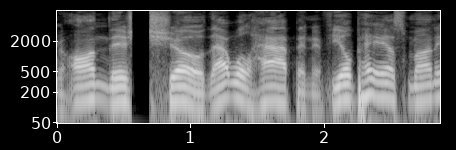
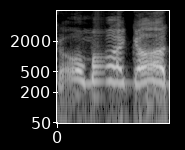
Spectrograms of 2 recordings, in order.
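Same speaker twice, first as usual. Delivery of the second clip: much higher-pitched mock panic; mock freaking out. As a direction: imitate fans freaking out. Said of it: "like, freaking out".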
